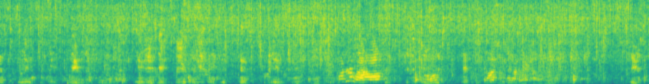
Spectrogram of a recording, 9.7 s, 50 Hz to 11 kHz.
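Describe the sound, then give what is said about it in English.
A crowd of 16 piglets, raised for sale, grunting and squealing, with sharp high squeals rising midway over a steady bed of snuffling and shuffling, plus a hint of watery splashing. “A superb housewife, she takes care of 16 piglets born to sell in style.”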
